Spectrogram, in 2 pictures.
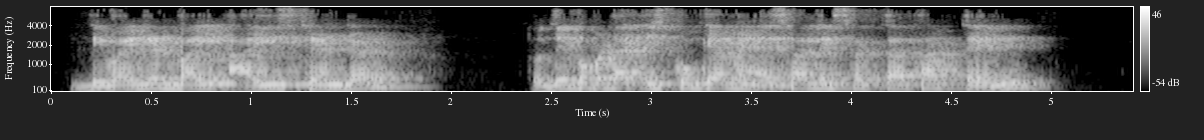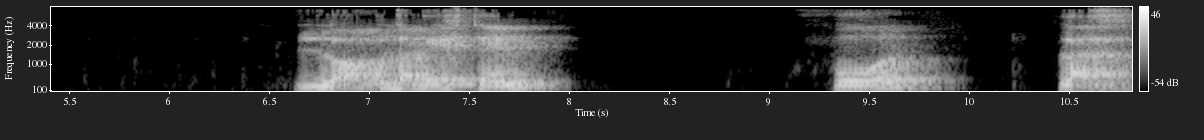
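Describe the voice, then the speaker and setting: Indian male teacher in a very echoey room. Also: on the high side. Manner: asks short check questions and answers them himself; mixes Hindi with English technical terms. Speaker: physics teacher. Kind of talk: step-by-step lesson, working through a problem aloud. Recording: very echoey room, dull muffled sound.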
